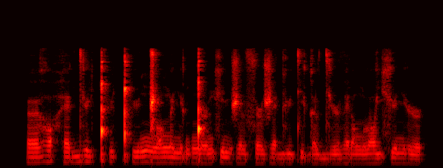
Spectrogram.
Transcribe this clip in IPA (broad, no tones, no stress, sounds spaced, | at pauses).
œ ɣ ɔ h ɛ ɡ dʲ ə˞ j ǃʰ y ǃʰ y ŋ͡ǁ ɔ ŋ œ nʲ ɔ ɡ ŋ͡ǃ ə˞ ŋ xʲ e nʲ ʒ ɛ l s ə˞ ʒ ɛ ɡ y tʲ œ ɡ œ l dʲ ə˞ ð ɛ ɾ ɔ ŋ l ɔ j xʲ ə˞ nʲ ə˞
